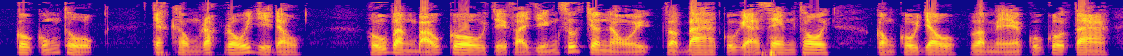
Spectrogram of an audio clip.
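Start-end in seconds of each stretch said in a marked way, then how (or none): none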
